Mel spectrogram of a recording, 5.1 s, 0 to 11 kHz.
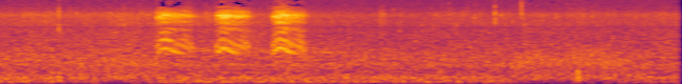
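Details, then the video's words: American oystercatchers at Fort Monroe, Virginia, March 15, 2019: three loud, piercing whistled calls about half a second apart, surrounded by steady roaring surf and wind. "American Oystercatchers at Fort Monroe, VA"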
